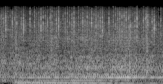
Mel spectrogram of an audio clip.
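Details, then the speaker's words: Volkswagen dune buggy sand rail, air-cooled 1300cc: steady even idle with consistent patter, no knocks or misfires; sounds good, though a slight smell of oil or gas in the oil and a broken throttle cable are noted; normal idle. "Little 1300cc, still sounds good. I smell a little bit of oil or gas in the oil."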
